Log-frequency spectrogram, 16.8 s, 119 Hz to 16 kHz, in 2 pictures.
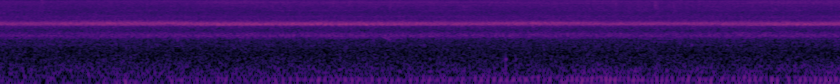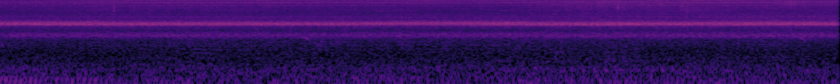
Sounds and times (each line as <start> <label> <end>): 0.0 Insect noise 16.8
